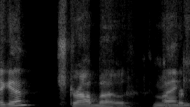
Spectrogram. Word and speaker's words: Strabo: Strabo. Am I Thank you.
